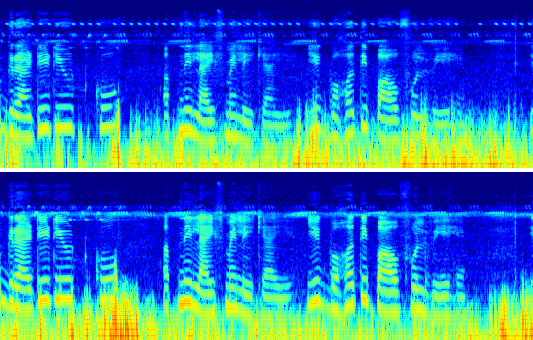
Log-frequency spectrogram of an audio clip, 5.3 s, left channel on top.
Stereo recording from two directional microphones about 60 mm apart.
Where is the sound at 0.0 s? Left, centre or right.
Right.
